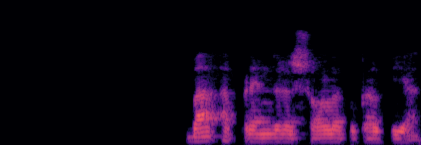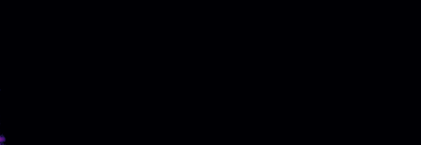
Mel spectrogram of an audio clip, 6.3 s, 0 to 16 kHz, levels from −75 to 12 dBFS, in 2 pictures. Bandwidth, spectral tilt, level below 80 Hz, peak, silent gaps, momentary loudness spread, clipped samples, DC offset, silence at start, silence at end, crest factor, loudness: 7.4 kHz; -5.5 dB/octave; -66 dBFS; -8 dBFS; none; 5 LU; under 0.1%; under 0.1%; 1.4 s; 3.15 s; 24 dB; -26 LUFS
